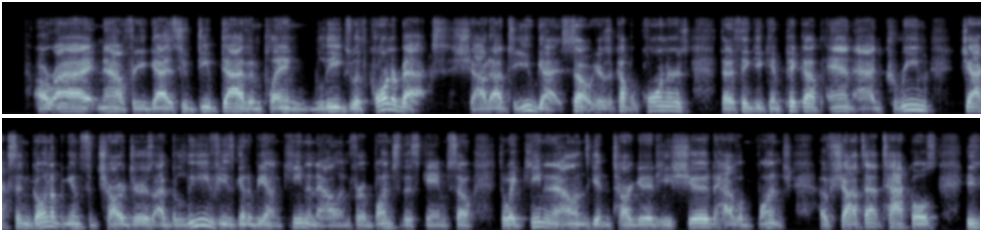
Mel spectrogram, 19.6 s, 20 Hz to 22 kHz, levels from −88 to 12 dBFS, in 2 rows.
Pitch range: 115-135 Hz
